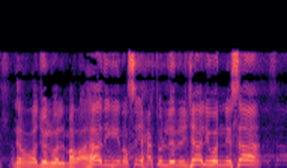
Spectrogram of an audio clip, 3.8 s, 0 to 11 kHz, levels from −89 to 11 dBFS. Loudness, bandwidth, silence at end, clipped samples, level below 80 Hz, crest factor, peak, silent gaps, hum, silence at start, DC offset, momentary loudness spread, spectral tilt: -19 LUFS; 8 kHz; 0.35 s; under 0.1%; -74 dBFS; 16 dB; -4 dBFS; none; none; 0.15 s; under 0.1%; 6 LU; -3.5 dB/octave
